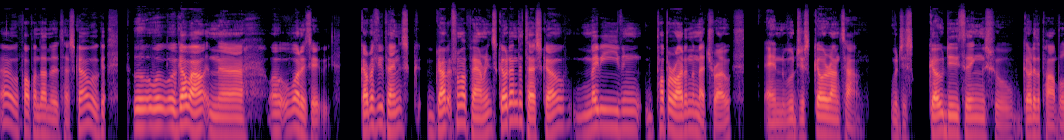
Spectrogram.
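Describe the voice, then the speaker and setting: A man's put-on character voice, mumbled at a fairly quick pace, medium in pitch with lively intonation, on a very clean recording with a silent background and a dry, close sound free of echo. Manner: mumbled, casual.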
